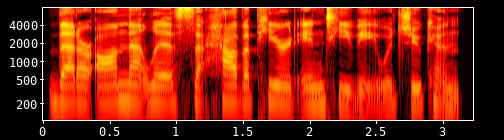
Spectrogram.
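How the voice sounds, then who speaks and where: Woman, podcast co-host, teasing, deadpan quips, mid pitch, dry. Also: moderate pace, no room sound. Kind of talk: casual podcast chat.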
